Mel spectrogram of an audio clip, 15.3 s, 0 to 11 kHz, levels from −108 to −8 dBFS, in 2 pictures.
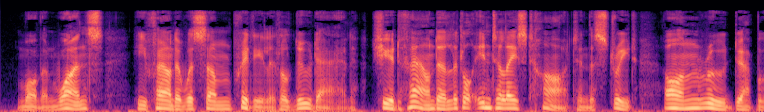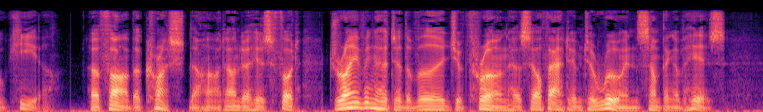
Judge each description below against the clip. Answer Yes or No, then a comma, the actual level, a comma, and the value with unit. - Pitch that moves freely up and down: Yes, wide, 6.7 semitones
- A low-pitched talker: Yes, low, 100 Hz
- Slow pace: No, average, 185 wpm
